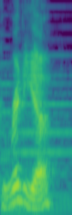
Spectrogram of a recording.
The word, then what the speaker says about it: Rydia: While Apex Corvid found Rydia, which is the correct pronunciation.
